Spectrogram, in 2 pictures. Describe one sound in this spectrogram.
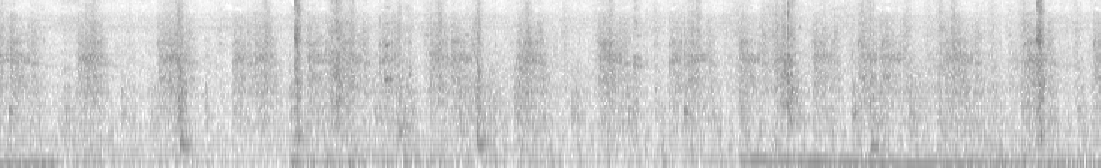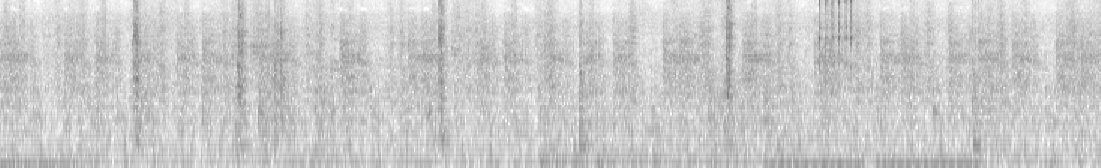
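Metal parts of a generator clank and rattle as they are repaired.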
